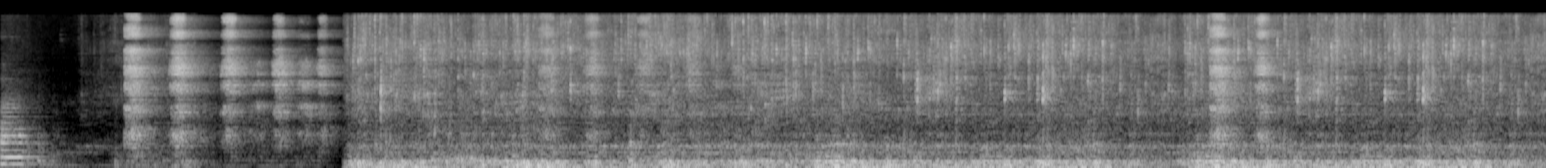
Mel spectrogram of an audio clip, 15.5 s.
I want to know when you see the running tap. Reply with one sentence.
The running tap can be heard from 0.0 to 2.0 s and from 3.4 to 15.4 s.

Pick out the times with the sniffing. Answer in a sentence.
You can hear the sniffing from 1.2 to 3.3 s, from 5.3 to 7.5 s and from 12.1 to 12.7 s.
